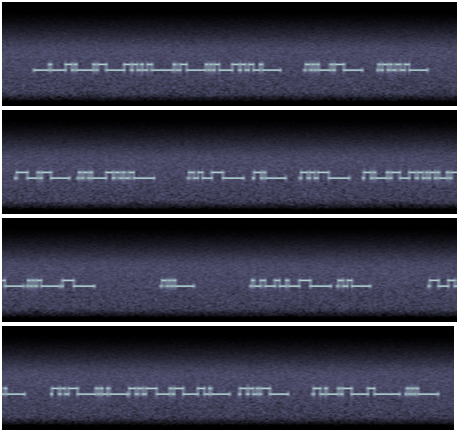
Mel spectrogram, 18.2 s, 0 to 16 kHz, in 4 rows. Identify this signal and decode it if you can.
TTY/TDD text telephone tones (45.45 baud Baudot), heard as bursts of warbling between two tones, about 400 Hz shift, 1600 Hz centre, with phone line noise. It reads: HE WAS CREDITED WITH THE DESTRUCTION OF TEN ENEMY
